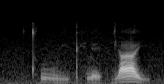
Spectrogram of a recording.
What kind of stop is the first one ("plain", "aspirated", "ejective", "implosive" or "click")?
aspirated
